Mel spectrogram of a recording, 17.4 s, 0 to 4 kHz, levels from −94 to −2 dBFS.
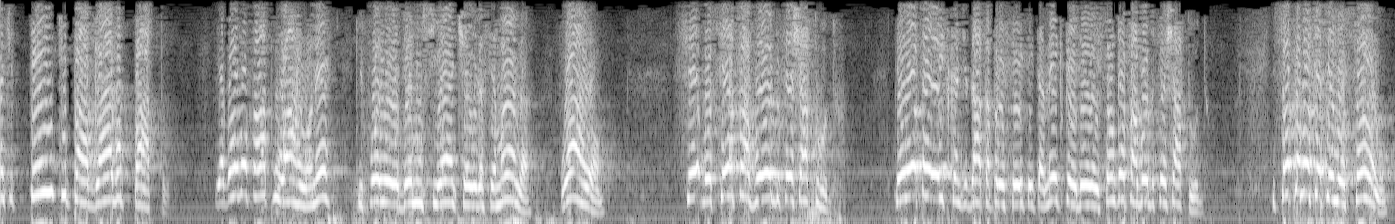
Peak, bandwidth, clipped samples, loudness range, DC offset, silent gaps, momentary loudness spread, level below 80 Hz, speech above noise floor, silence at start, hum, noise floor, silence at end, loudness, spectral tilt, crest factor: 0 dBFS; 4 kHz; 7%; 2 LU; under 0.1%; none; 8 LU; -28 dBFS; 32 dB; 0 s; none; -37 dBFS; 0 s; -5 LUFS; -9.5 dB/octave; 6 dB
